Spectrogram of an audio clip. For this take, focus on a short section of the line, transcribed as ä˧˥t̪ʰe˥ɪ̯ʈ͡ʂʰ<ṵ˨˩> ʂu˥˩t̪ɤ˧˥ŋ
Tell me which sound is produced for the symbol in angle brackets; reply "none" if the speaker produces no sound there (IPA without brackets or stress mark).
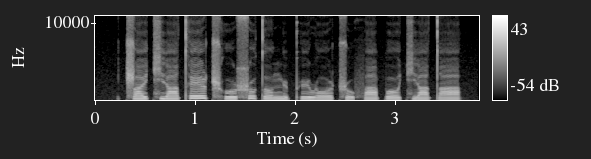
u˧˥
